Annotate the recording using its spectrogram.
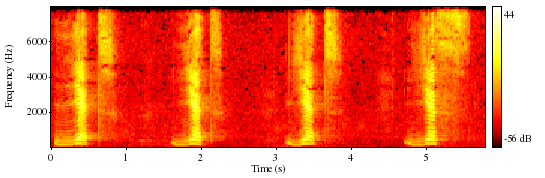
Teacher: the body of the tongue touches the hard palate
